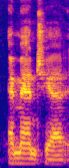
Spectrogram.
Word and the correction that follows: Amanita: it's a mushroom. – Amanita. – Amanita, thank you.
